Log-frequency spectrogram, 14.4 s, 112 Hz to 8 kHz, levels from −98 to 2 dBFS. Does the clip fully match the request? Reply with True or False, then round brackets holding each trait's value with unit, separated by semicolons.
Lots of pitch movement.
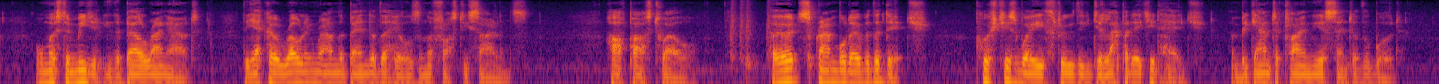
False (3.0 semitones)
